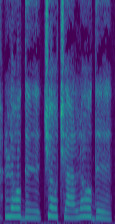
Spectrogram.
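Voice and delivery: put-on whine-yell each word like a stubborn five-year-old; insistent high childish chant; child's tantrum. A narrator's reading. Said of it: "ryczał na całego".

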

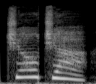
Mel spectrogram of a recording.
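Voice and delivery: put-on high, insistent little-boy yell; voiced five-year-old's tantrum cry; child yelling. A narrator's reading. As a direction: holler for auntie like a furious small child. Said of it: "wrzeszczał".

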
